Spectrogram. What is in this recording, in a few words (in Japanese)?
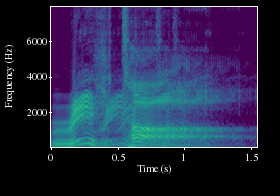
Japanese Announcer; SSBU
